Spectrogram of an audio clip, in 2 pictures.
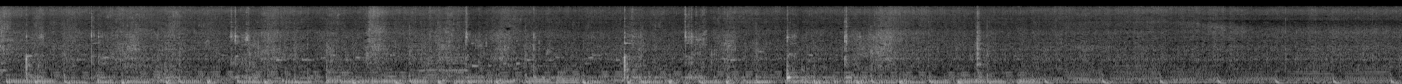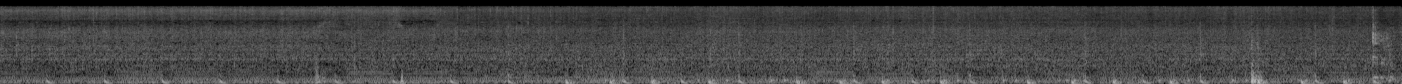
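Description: Beef pieces frying in hot oil in a metal wok, sizzling steadily, while a metal spatula stirs them, scraping and clicking against the pan, most often in the first third.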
